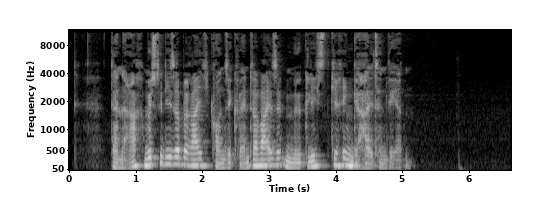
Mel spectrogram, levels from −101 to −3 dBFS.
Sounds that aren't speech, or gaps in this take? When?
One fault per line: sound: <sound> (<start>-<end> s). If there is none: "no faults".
no faults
